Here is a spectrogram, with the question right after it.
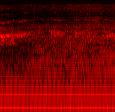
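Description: Car tires squealing on a car with an inline six engine, a faint, sustained high-pitched screech that runs steadily over a low engine hum, alone with no voices.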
